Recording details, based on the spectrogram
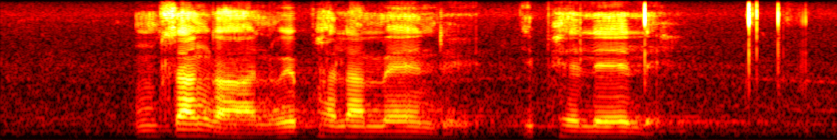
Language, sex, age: Zulu, male, 25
